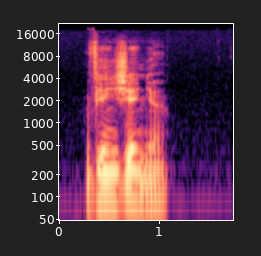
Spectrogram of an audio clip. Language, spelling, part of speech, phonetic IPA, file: Polish, więzienie, noun, [vʲjɛ̃w̃ˈʑɛ̇̃ɲɛ], Pl-więzienie.ogg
